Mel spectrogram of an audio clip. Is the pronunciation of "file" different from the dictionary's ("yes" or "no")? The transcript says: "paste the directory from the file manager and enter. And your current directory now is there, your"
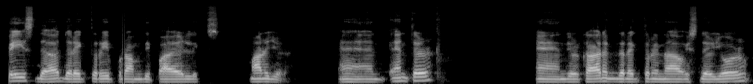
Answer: yes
